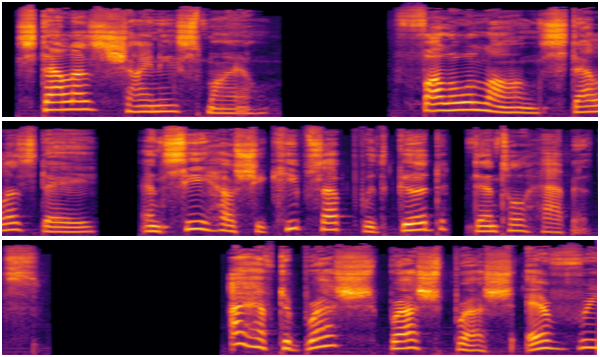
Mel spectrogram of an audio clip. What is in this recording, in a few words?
English Voice over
